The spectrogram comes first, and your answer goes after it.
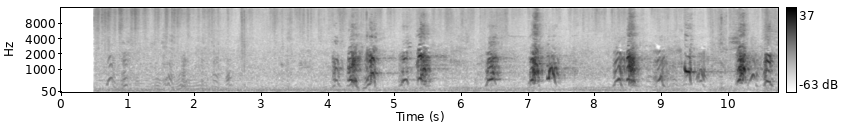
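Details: Kuvasz dogs romping and having fun in California; after about four seconds of quiet rumbling, deep hoarse barks start, repeated roughly once a second in uneven bursts, with some yelping tones between them.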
